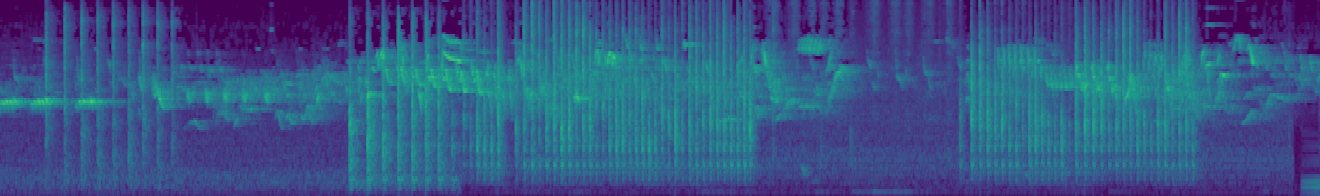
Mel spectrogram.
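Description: Birds chirping and singing, with repeated fast trills and high chirps; the song eases off briefly about ten seconds in, then resumes.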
